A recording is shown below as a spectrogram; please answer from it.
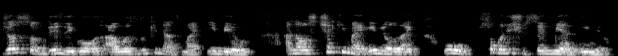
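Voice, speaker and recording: This man's voice is high, animated, fairly quick and warm, though the audio is poor. He's presenting a motivational talk at an online summit through a computer mic on a video call, coaching earnestly and directly while repeating himself often.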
